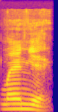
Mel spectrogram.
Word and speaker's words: Lanier: living icon in Black history, Miss Carlotta Wells Lanier.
